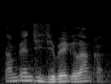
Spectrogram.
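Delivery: usual speaking voice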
